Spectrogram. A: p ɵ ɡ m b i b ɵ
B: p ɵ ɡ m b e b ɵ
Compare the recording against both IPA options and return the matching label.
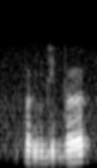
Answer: A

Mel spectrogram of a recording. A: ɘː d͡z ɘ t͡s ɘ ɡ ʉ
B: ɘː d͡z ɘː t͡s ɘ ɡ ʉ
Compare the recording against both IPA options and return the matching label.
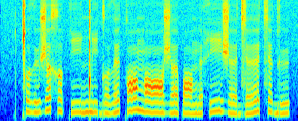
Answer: B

